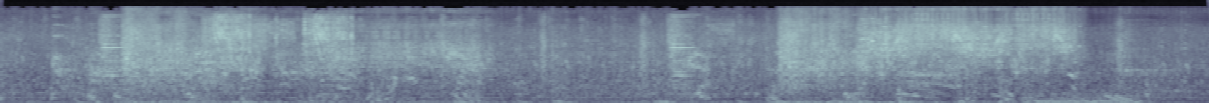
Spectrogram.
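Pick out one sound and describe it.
Metal blades slash and swish through the air in a fight.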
